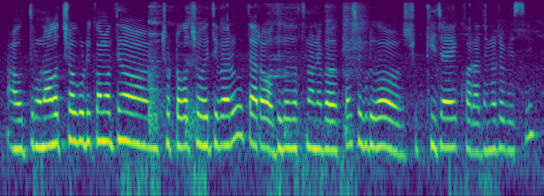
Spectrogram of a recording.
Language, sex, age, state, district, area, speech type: Odia, female, 30-45, Odisha, Rayagada, rural, spontaneous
